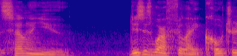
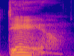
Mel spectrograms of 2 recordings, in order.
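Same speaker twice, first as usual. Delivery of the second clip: higher, louder drawn damn; exasperated damn; 5 semitones higher, 8 dB louder than usual. Real, not acted. Reacting to the culture talk, loud exasperated damn. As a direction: let it land in disbelief. Reacting to what people reveal.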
